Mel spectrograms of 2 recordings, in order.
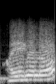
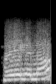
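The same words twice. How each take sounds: The two takes are said the same way.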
